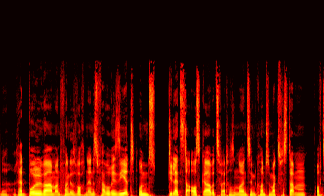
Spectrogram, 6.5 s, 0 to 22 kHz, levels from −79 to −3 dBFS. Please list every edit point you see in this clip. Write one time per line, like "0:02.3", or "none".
0:02.7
